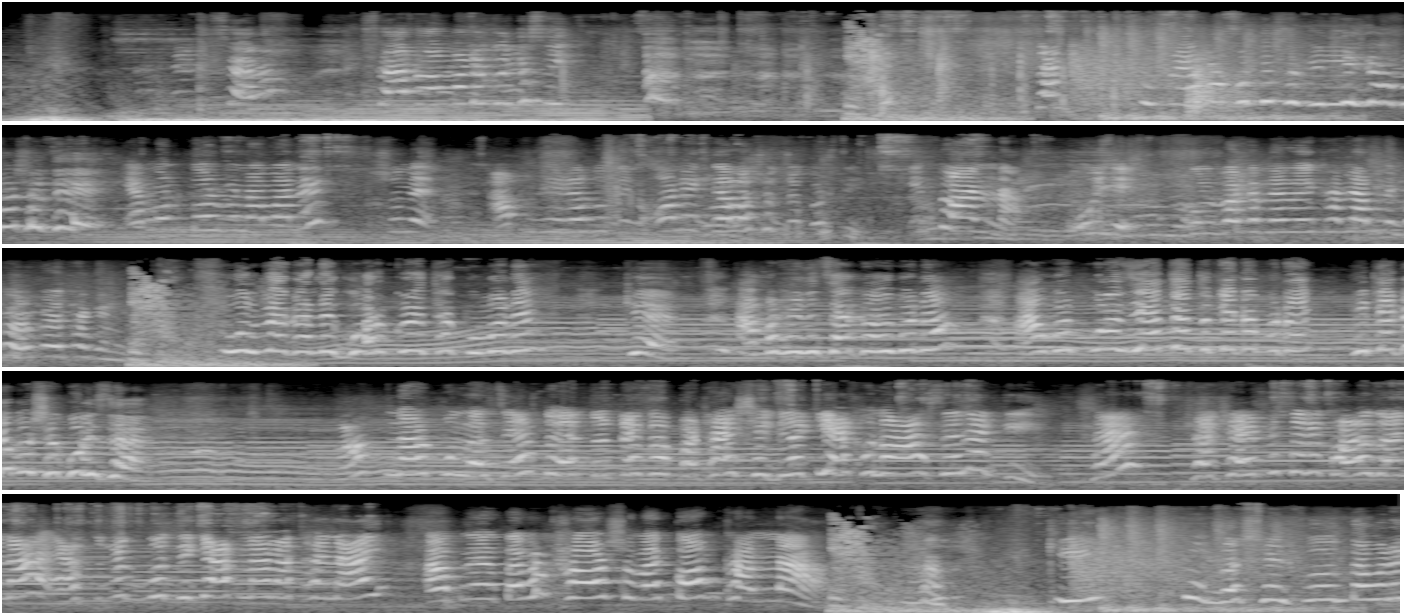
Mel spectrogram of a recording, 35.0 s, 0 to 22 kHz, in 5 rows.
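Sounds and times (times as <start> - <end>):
soft background music: 0.6 - 32.2
women talking: 5.2 - 22.1, 22.8 - 35.0
young woman talking: 33.3 - 35.0.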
